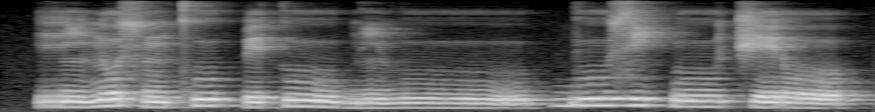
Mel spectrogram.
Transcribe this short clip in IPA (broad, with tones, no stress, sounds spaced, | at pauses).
r ĩ˨ n o˦ s ũ˨ kʰ u˦ k͡p ɪ˨ k uː˦˨ b ĩ˨ β uː˨ | b uː˦ z i˦˨ k͡p uː˨ t͡ʃ e˨ ɾ o˨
